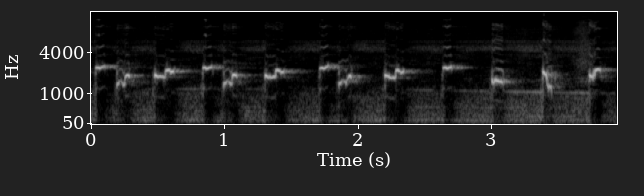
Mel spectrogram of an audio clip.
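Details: Trucukan ropel song played to train trucuk: rapid, ringing whistles in quick pairs, some swooping downward, delivered nearly three per second with a faint hiss behind.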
